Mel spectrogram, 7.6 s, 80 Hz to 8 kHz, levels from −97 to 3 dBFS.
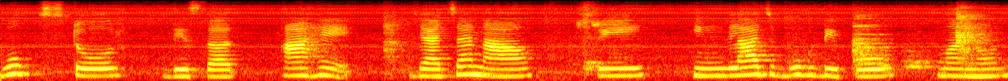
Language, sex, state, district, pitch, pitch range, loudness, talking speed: Marathi, female, Maharashtra, Gondia, 220 Hz, 210-230 Hz, -17 LUFS, 85 wpm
